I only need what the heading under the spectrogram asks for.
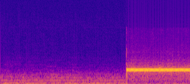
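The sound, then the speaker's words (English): A low, muffled rumble gives way to the steady electronic tone of an unanswered phone call, loud, humming on without a break until the end. Nobody speaks. “And see, I'm scared to leave a message.”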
